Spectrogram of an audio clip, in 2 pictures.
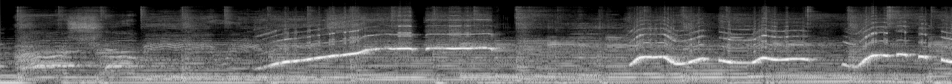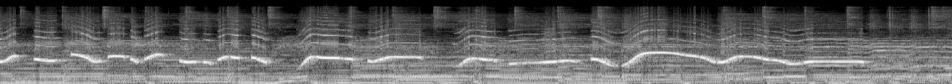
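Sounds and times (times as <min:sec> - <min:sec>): backing music: 0:00.0 - 0:19.0
slide whistle: 0:02.6 - 0:05.2, 0:06.2 - 0:18.5.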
